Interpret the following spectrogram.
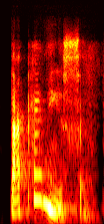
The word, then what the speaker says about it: Tacaniça: Tacaniça se escreve T-A-C-A-N-I-C cedilha A. Tacaniça.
